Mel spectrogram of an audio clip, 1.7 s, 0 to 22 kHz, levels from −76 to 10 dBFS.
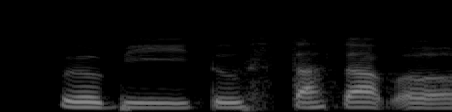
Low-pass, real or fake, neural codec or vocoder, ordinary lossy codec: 5.4 kHz; real; none; AAC, 24 kbps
